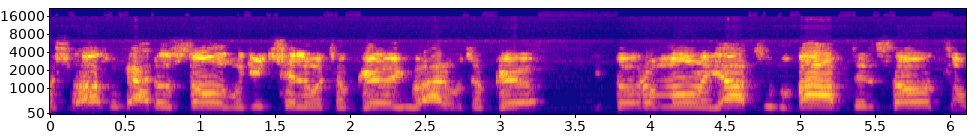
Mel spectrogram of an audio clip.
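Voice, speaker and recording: A man with a Georgia accent, very wide pitch swings, and a fairly quick pace. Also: fairly high pitch for a man, big swings in loudness. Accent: Southern US, Georgia country. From Effingham County, Georgia. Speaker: rapper, recording artist. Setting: phone call interview.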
